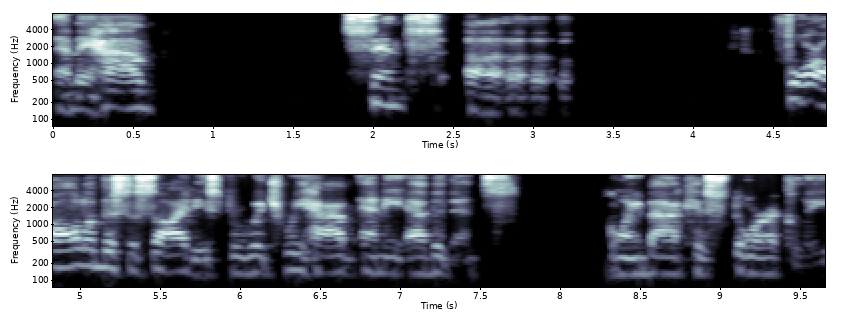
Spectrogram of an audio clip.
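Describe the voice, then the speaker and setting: Somewhat breathy and fairly high in pitch, a man talks with ordinary pitch variation. He goes at a fairly slow pace with long, frequent pauses. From Quebec, Montreal. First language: French. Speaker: college professor. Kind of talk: lecture.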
